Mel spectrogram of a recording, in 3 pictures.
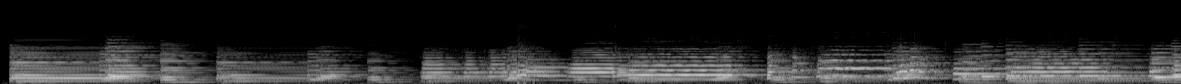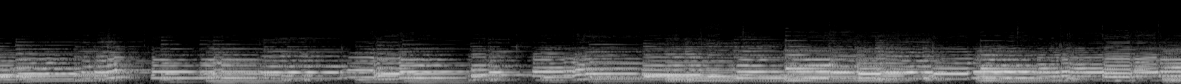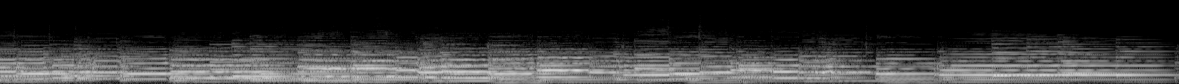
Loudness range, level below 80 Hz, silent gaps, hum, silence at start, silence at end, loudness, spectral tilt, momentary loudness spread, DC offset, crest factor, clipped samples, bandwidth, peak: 9 LU; -52 dBFS; none; none; 0.1 s; 0 s; -19 LUFS; -9.5 dB/octave; 12 LU; under 0.1%; 14 dB; under 0.1%; 4.9 kHz; -4 dBFS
